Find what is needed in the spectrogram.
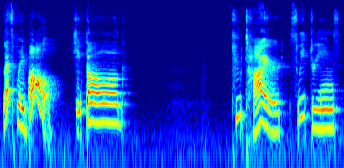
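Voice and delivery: lively sing-song picture-book reading; reading to children. Acted. Mum reading a farm book to her kids, animated. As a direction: read it out brightly for little ones.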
